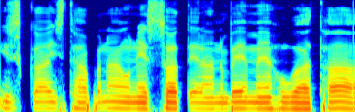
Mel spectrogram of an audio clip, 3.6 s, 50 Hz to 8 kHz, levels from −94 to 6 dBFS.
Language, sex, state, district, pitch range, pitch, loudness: Hindi, male, Jharkhand, Deoghar, 115-120 Hz, 120 Hz, -19 LUFS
